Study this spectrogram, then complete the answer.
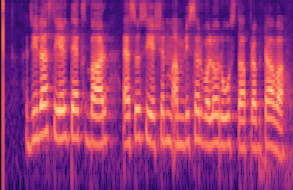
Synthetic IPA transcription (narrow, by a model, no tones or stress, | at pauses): d͡ʒɪlaːseːlʈɛːksbaːɾ | ɛːsoːsieːʃənməmɾisəɾʋəlõːɾoːst̪apɾəɡəʈaːʋaː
